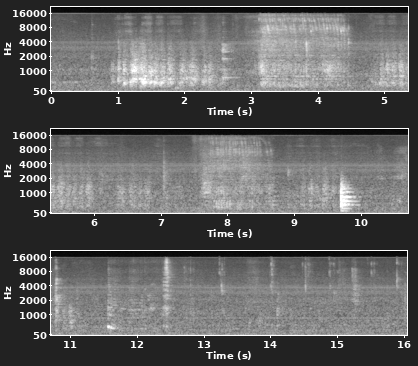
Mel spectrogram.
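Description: Faint mouth and breath noises of a person tasting red wine: a sip, then breathy slurps and exhales as air is drawn through the wine, in three bursts over the first nine seconds. A sharp click follows near ten seconds, with a few light ticks after it.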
